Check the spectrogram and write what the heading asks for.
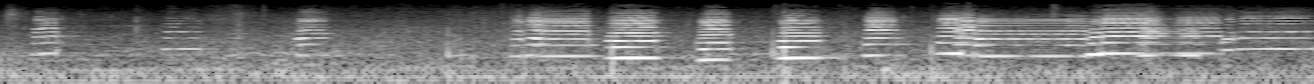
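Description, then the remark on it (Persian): An accordion plays a short, lilting melody of sustained reedy notes, fairly close and clear, over a faint low background hum with no one speaking. “با صدای آکاردون توجهش به اطراف جلب میشه”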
